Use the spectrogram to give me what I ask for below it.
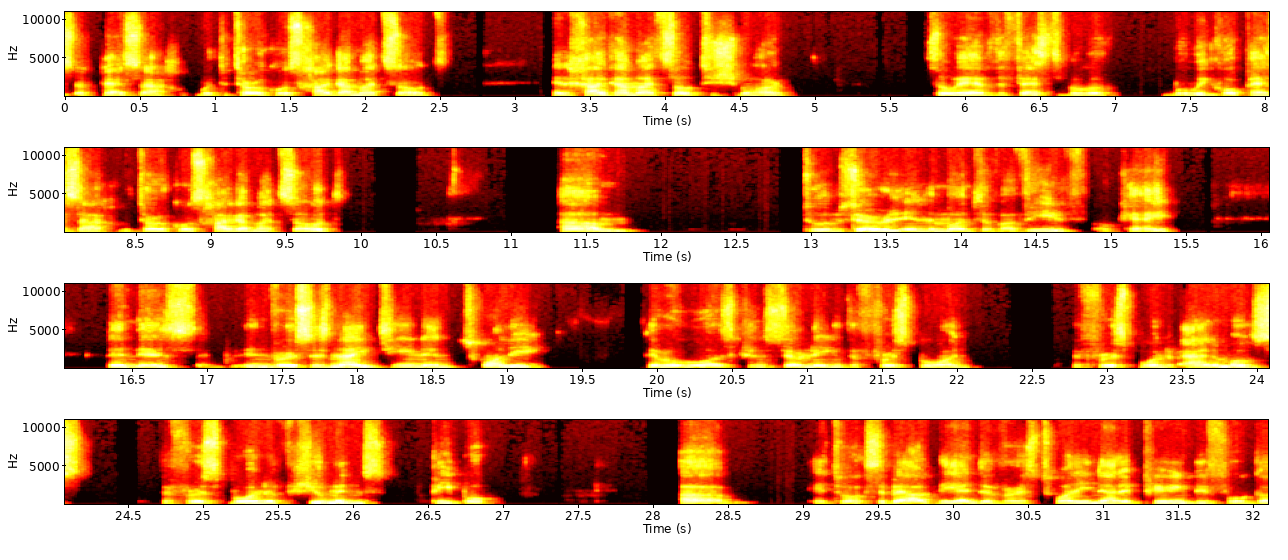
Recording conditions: video call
